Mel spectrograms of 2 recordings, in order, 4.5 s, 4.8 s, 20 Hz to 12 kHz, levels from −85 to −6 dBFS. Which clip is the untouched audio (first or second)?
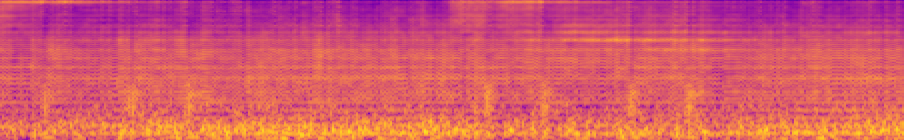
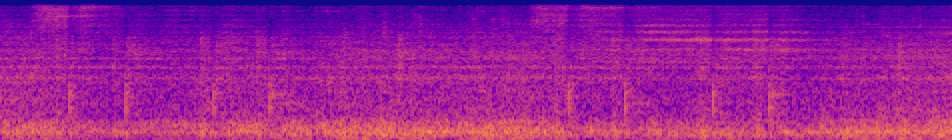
second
